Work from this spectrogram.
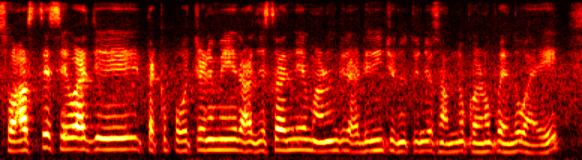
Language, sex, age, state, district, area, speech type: Sindhi, female, 45-60, Rajasthan, Ajmer, urban, spontaneous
